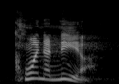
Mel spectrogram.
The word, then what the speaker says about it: koinonia: The word communion in the Greek word is pronounced koinonia.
